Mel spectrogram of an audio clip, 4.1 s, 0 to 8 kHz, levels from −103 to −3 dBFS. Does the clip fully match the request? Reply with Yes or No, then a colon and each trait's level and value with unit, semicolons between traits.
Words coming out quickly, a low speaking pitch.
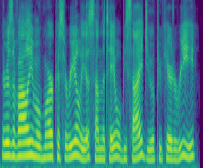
No: fast, 250 wpm; high, 205 Hz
